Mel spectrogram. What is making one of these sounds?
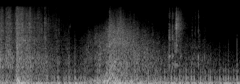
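A knife slashes with a swift whoosh.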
